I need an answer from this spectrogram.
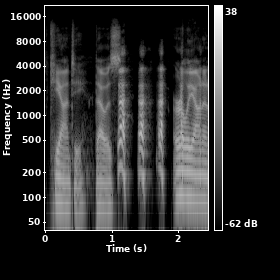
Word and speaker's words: Chianti: That Mystique Marketing, I think, is exactly how my fiance Dana feels when I mispronounced Chianti and it's Chianti.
